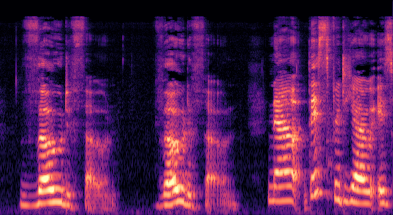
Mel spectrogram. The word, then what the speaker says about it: Vodafone: This is pronounced Vodafone. All the vowels are very long, not Vodafone, it's Vodafone, Vodafone, Vodafone.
